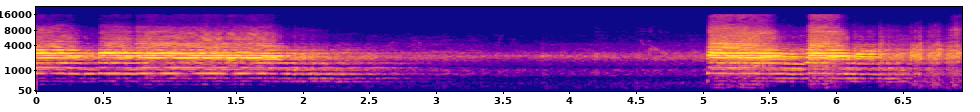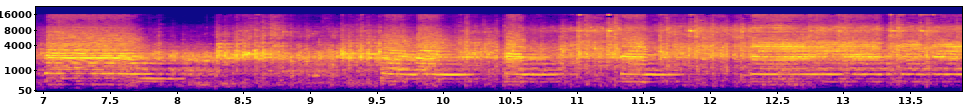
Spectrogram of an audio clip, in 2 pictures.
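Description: A GEU-40 diesel-electric locomotive sounds its horn in long blasts as it comes in, fading about two seconds in. Around five seconds in it blasts again in several broken toots. The train then runs close by, its wheels rumbling and clattering over the rails, with more short horn toots over the noise.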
